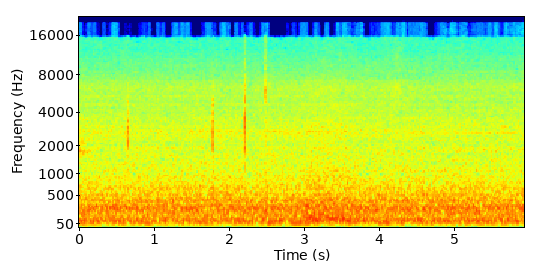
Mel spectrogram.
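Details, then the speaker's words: 2001-2005 Range Rover climate control after fitting a used replacement control unit: blower airflow steady, audibly changing as fan speed is stepped up; blower and controls working normally. "if i can hear a yeah so that works i can hear the change"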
